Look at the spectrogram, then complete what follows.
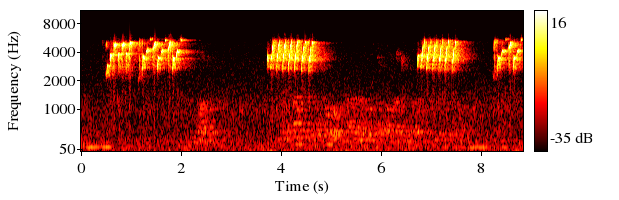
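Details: European goldfinch singing in the wild: repeated short bursts of fast, jingling high twitters, each about a second long, spaced a few seconds apart, with faint low background murmur between.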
